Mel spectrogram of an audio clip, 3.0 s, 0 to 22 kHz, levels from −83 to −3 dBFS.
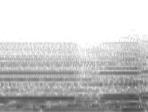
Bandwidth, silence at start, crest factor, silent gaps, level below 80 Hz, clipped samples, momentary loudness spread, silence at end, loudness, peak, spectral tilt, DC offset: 6.4 kHz; 0 s; 16 dB; none; -64 dBFS; under 0.1%; 8 LU; 0 s; -31 LUFS; -14 dBFS; -9 dB/octave; under 0.1%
